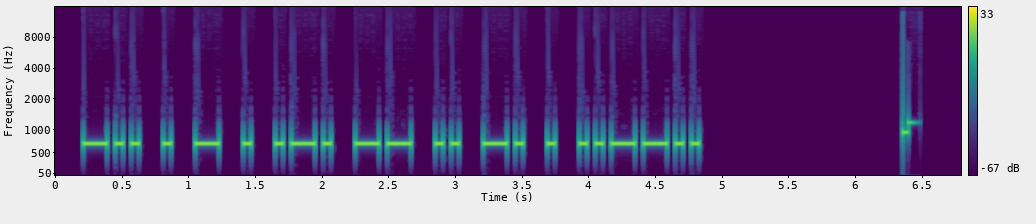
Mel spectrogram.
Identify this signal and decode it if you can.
Morse code, heard as a keyed tone, about 20 wpm, 700 Hz. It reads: DETERMINE?
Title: Sentences from Top 1000 Words - Review Part 4 - 20wpm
